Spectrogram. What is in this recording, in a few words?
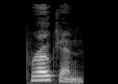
"broken", spelling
